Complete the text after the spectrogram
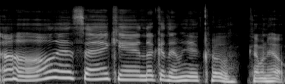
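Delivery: high, gushing mock coo of strangers; cooing onlookers. Bystanders cooing over the kids, high mock gush.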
